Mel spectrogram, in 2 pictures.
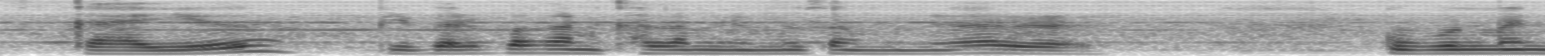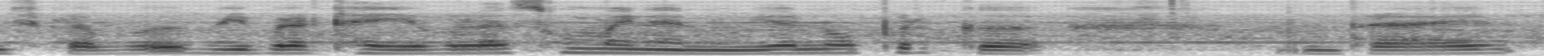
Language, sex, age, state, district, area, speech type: Bodo, female, 30-45, Assam, Udalguri, rural, spontaneous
